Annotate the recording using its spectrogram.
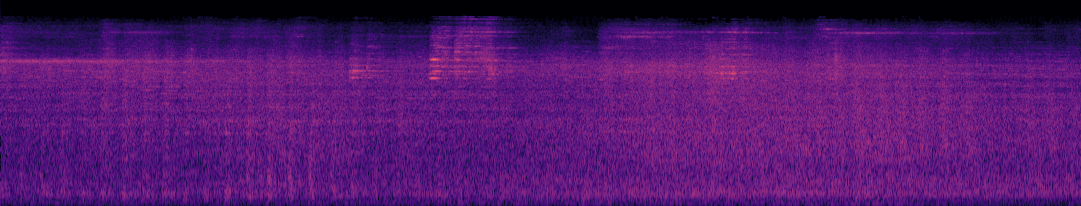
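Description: BNSF intermodal freight train, flatcars carrying truck trailers and containers, rolling steadily past with a continuous rumble and rattle of wheels on rail. Brief high squeals from the wheels come in a few times, in the middle and again later.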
